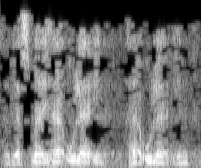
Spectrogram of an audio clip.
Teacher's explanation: قراءة ثالثة بالإسقاط، يسقط الهمزة الأولى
